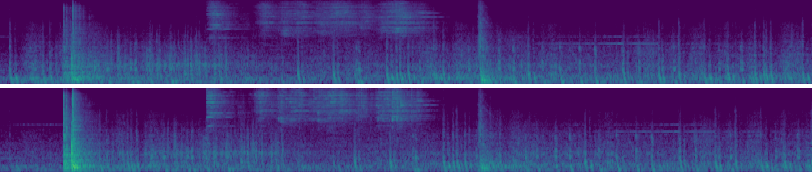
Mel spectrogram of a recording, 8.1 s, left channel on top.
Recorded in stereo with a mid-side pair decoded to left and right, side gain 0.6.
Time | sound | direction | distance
0.6 | a door slam | 60° right | 0.8 m
2.1 | cutlery clinking | 65° right | 7.5 m
4.8 | an explosion | 15° left | 1.4 m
